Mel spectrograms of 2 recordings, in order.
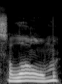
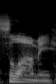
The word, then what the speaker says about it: Salome: When the Sabbath was passed, Mary Magdalene and Mary the mother of James and Salome. Is it Salome or Salome? – I just know it's not salami.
